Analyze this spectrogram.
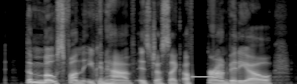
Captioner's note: beep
